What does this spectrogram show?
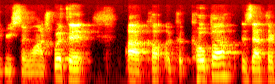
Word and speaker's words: Kopa: parts that you recently launched with it uh coppa is that the correct pronunciation it is correct yes uh can you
